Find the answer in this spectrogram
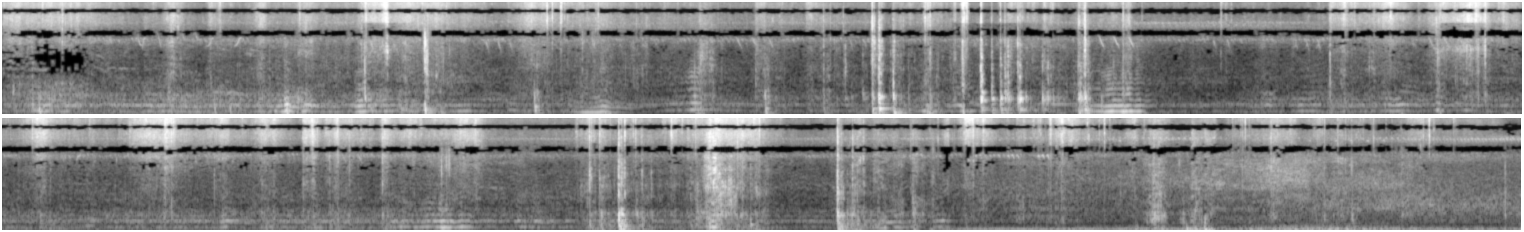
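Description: Bumblebees buzzing in a steady, slightly wavering hum, with scattered knocks and rustles of hands working soil and grass.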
